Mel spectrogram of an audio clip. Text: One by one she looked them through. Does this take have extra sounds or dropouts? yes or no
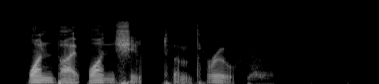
yes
